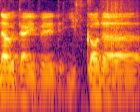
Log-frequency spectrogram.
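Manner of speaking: ordinary talk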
